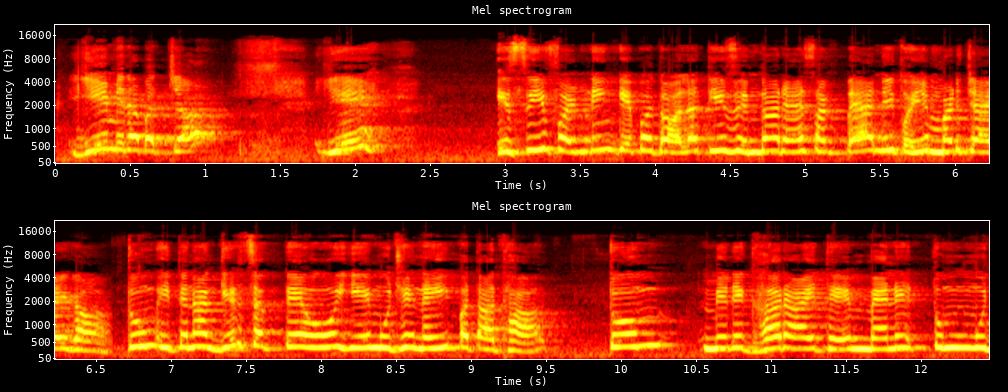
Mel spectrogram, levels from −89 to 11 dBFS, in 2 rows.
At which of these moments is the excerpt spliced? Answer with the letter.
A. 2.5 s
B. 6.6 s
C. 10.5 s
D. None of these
B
